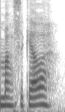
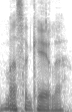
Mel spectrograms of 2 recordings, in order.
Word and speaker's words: Masekela: I was calling him Masekela. – No, Masekela.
